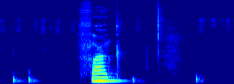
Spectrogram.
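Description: Handwriting on a surface, heard as a few brief scratchy strokes and taps at a close distance. A spoken word cuts in between the strokes.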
